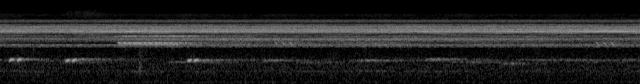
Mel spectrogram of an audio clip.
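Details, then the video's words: A dense wall of empress cicada sound in Borneo's rainforest, steady and shrill, with brief buzzy pulses on top and quiet short whistles repeating faintly beneath. "The weird sound of empress cicadas"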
